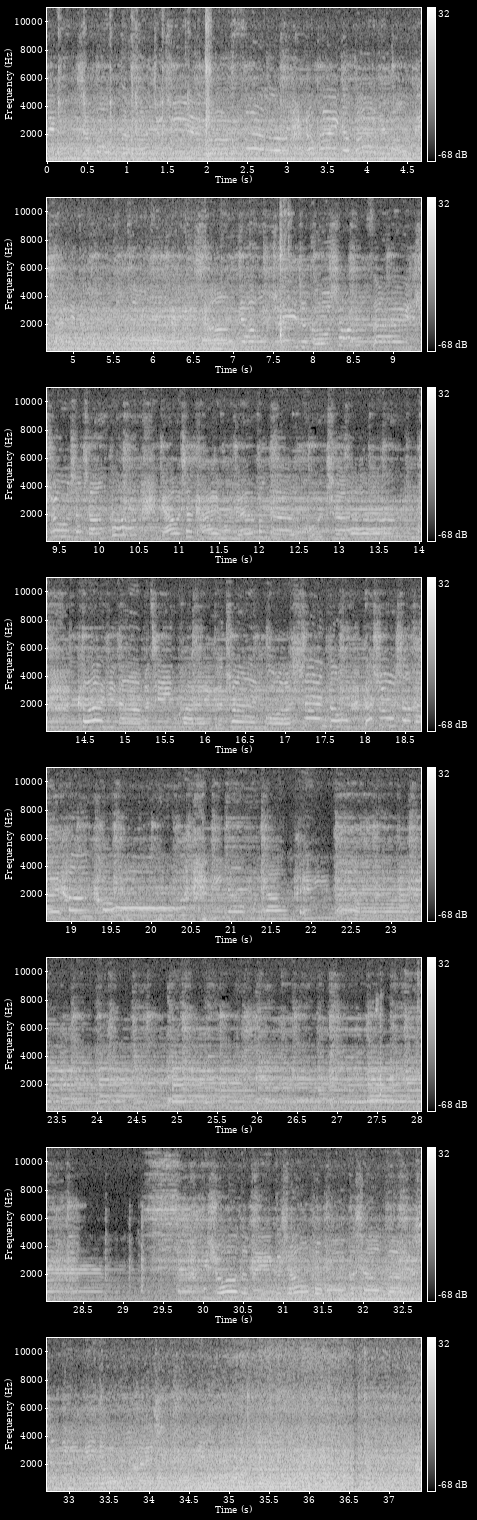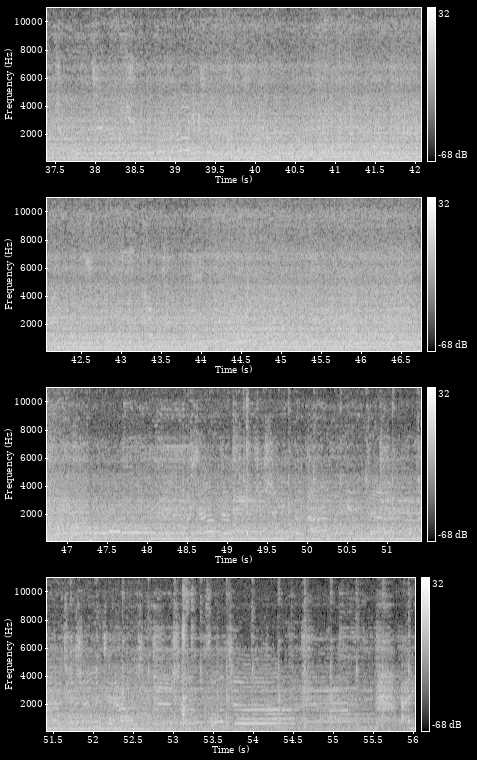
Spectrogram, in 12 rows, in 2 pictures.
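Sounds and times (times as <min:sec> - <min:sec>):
vehicle engine speeding up: 0:00.0 - 0:10.5, 0:29.7 - 0:56.0
car radio music: 0:00.0 - 0:56.0.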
